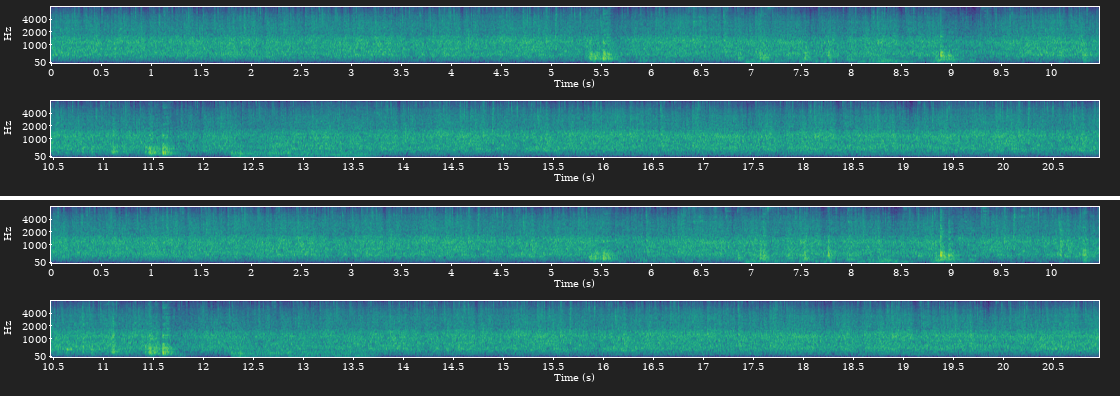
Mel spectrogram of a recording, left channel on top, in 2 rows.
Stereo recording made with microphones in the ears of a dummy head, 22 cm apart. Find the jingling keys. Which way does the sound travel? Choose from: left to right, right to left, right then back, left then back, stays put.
right then back.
